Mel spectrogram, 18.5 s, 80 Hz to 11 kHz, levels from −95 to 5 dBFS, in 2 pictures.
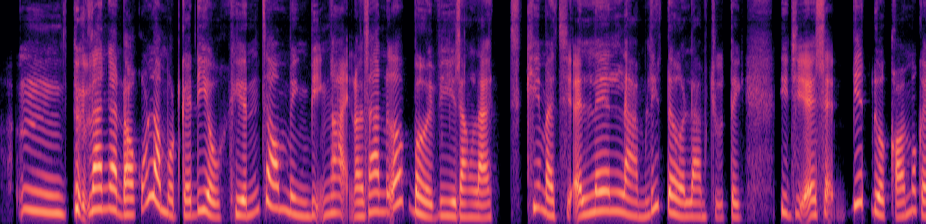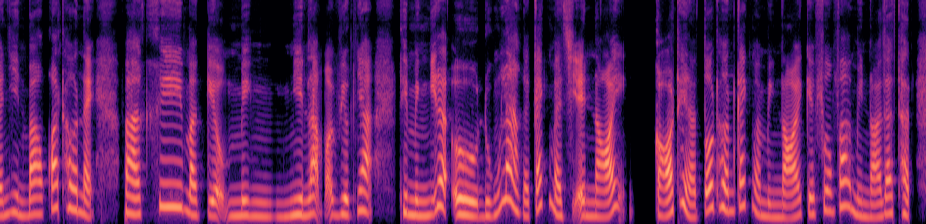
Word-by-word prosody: Ừm, 270 -5 -1
thực 305 - +3
ra 300 +2 +8
nha, 305 -1 +5
đó 225 -2 +6
cũng 225 - -6
là 410 - +8
một 215 -6 -3
cái 215 - +1
điều 235 -6 +3
khiến 225 +6 0
cho 320 +1 +5
mình 235 -9 -3
bị - - -5
ngại 245 +2 -2
nói 205 0 +2
ra 270 +5 +2
nữa. 340 +10 +1
Bởi 230 -9 +3
vì 210 +1 -2
rằng 195 -1 0
là 185 -1 +2
th - - -16
khi 330 -2 -4
mà 225 -5 +3
chị - - -7
ấy 205 - +3
lên 275 +4 +3
làm 225 -8 -1
leader, 255 - 0
làm 195 -1 -2
chủ 185 -1 -13
tịch, 190 -1 -5 0.4
thì 260 -4 -5
chị 225 - -4
ấy 215 - +5
sẽ - - -2 0.2
biết 385 -4 -1
được, 235 -5 +2
có 195 +1 0
một 285 - -5
cái 205 -6 -1
nhìn 230 -2 -7
bao 230 +1 +2
quát 320 +5 0
hơn 300 -4 0
này. 205 -3 0 0.3
Và 235 -3 +4
khi 340 -1 -1
mà, 225 -5 +1
kiểu, 210 -1 -2
mình 205 -1 -6 0.2
nhìn 225 0 -1
lại 240 - +2
mọi - - -2
việc 225 +2 -3
nha, 275 -2 +1 0.3
thì 255 - -2
mình 215 -2 -2
nghĩ 215 - -2
là 355 - +4
"Ừ, 220 -3 +4
đúng 205 +5 -6
là 435 -8 +2
cái 200 - -5
cách 305 - -3
mà 215 - 0
chị 205 - -7
ấy - - +3
nói 195 - +1 0.3
có - - +4
thể 375 -5 0
là - - -1
tốt 305 - +1
hơn 295 -4 0
cách 345 +1 -4
mà 240 - -4
mình 190 -3 -8
nói, 180 +3 +2
cái 235 -1 -4
phương 280 -1 -4
pháp 345 +5 +1
mà 345 - -2
mình 210 -7 -6
nói 185 0 -1
ra 240 - 0
thật." - - -3
230 Hz, 280 wpm, -21 LUFS, 205-285 Hz, 0.4 s, ra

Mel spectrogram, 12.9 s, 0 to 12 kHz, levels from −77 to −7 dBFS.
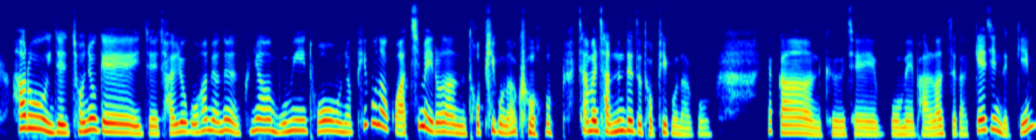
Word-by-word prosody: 하루 295 -3 +5
이제 200 -2 +4
저녁에 215 -6 +3
이제 175 0 -4
자려고 205 +3 0
하면은 245 -4 0
그냥 255 +1 -1
몸이 245 +4 -1
더 225 - -6 0.2
그냥 210 -3 -2
피곤하고 370 - 0
아침에 325 - +2
일어나면 210 -6 +1
더 200 - -1
피곤하고 200 -3 -1 0.5
잠을 235 +1 +4
잤는데도 230 0 +2
더 165 - -4
피곤하고 160 -3 -6 0.7
약간 185 -7 -1
그 160 -1 -5
제 155 -2 -5 0.2
몸의 155 0 -4
밸런스가 155 +1 -5
깨진 260 0 +2
느낌? 215 - -3
205 Hz, 290 characters per minute, -24 LUFS, 175-245 Hz, 0.7 s, 하루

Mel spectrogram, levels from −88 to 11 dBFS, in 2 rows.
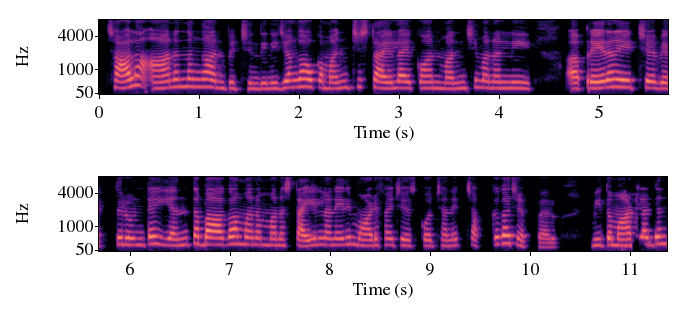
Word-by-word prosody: చాలా 280 +7 +6 0.2
ఆనందంగా 300 +2 0
అనిపించింది. 225 -2 -7
నిజంగా 275 +6 +2
ఒక 275 -2 -2
మంచి 265 +5 -6
స్టైల్ 255 -3 +2
ఐకాన్, 245 0 -4
మంచి 240 +4 -6
మనల్ని 245 -1 -3 0.5
ఆహ్, 230 - -2
ప్రేరణ 260 +4 +5
ఇచ్చే 280 -2 0
వ్యక్తులు 235 +5 -1
ఉంటే, 260 +4 +3 0.2
ఎంత 255 +4 -6 0.2
బాగా 270 +2 +6
మనం 265 -1 -4
మన 245 0 -4
స్టైల్ 240 +3 0
అనేది 255 +3 -2
మోడిఫై 245 +2 -3
చేసుకోవచ్చు 225 0 -7
అనేది 240 +2 -10
చక్కగా 285 +6 +2
చెప్పారు. 180 -6 -9 0.4
మీతో 245 +2 0
మాట్లాడడం 280 +5 +1
250 Hz, 150 wpm, -21 LUFS, 235-275 Hz, 0.5 s, చాలా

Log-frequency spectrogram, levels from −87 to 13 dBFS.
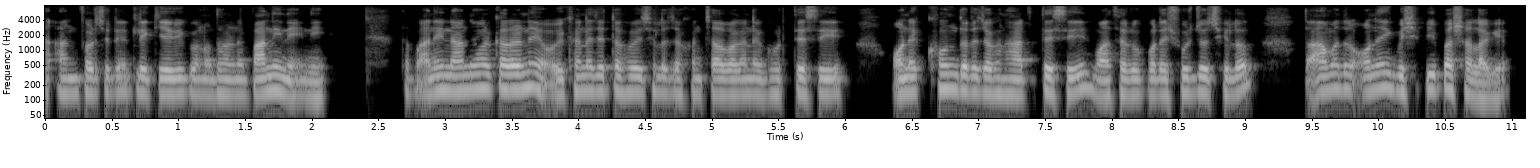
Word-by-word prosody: Unfortunately 140 +1 -1
কেউই 135 0 +3
কোন 135 -1 -2
ধরনের 130 -1 -1
পানি 150 +3 +4
নেইনি। 120 -1 -3 0.6
তো - - -14
পানি 150 - +1
না 150 - +3
নেওয়ার 165 0 +1
কারণে 165 +2 +6 0.2
ওইখানে 150 +4 -1
যেটা 155 +1 0
হয়েছিল, 145 0 -1
যখন 135 +1 -5
চা 135 - +2
বাগানে 135 0 0
ঘুরতেছি 135 0 -1 0.5
অনেকক্ষণ 145 +4 +1
ধরে 155 -1 +4
যখন 140 -1 +1
হাঁটতেছি, 140 +2 0 0.2
মাথার 125 +2 0
উপরে 135 0 -1
সূর্য 145 0 -1
ছিল, 140 0 -3 0.5
তো - - -10
আমাদের 165 +1 0
অনেক 170 +3 +1
বেশি 150 +1 -1
পিপাসা 165 -3 +2
লাগে। 110 -1 -1
140 Hz, 175 wpm, -23 LUFS, 135-155 Hz, 0.6 s, কারণে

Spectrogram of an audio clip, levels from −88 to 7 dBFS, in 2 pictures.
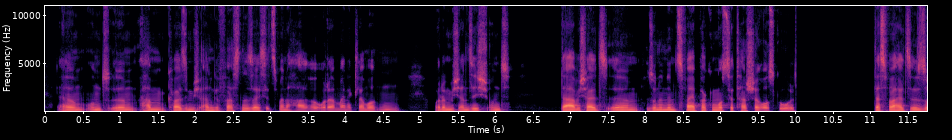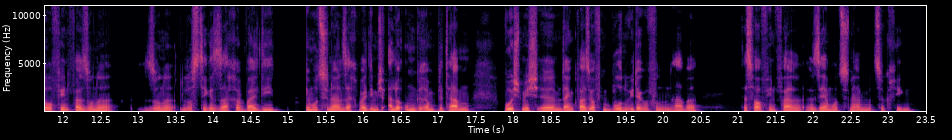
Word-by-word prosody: ähm, 120 -1 0
und, 125 +2 -4
ähm, 120 -2 0
haben 120 -1 -1
quasi 110 -2 +1
mich 105 +2 -4
angefasst, 140 -4 -2
ne, 130 - 0
sei 115 -2 +2
es 110 - -2
jetzt - - -6
meine 105 +3 -5
Haare 125 -1 -2
oder 115 -2 0
meine 110 -1 -7
Klamotten 120 +1 -5 0.4
oder 110 +1 0
mich 115 -1 -1
an 105 +1 -1
sich. 125 +2 0
Und 110 0 -5 0.6
da 110 - +6
habe 115 0 +7
ich 115 - 0
halt, 115 0 +4
ähm, 110 -1 +1
so 115 +1 -2
'ne 110 - +1
nimm2-Packung 115 0 +2
aus 100 0 +1
der - - -1
Tasche 130 0 0
rausgeholt. 95 0 -3 1.1
Das 115 0 +3
war 115 -1 +6
halt, 110 0 +2
äh, 110 - +2
so 110 0 +3
auf 105 +3 -3
jeden 120 -2 +1
Fall 110 -2 +2
so 105 0 -1
'ne 105 0 0 0.4
so 115 -1 -3
'ne 105 -2 0
lustige 110 -1 -2
Sache, 105 0 -1
weil 100 0 +4
die 110 0 -3 0.4
emotionale 115 0 +1
Sache, 120 0 -1
weil 115 - +4
die 115 - -3
mich 115 +3 -3
alle 140 +1 +5
umgerempelt 130 -5 -1
haben, 115 +4 +4 0.4
wo 125 - +6
ich 120 0 +1
mich, 120 0 +1
ähm, 115 -1 +3
dann 110 -1 +2
quasi 120 +2 +3
aufm 115 -1 -2
Boden 135 0 +1
wiedergefunden 105 0 -2
habe. 110 -1 -1 0.5
Das 100 +1 -1
war 110 - +6
auf 105 - -10
jeden 110 -1 -3
Fall 105 -2 +1
sehr 105 0 0
emotional 105 -1 -1
mitzukriegen. 105 0 -6
115 Hz, 190 wpm, -25 LUFS, 105-120 Hz, 1.1 s, habe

